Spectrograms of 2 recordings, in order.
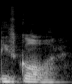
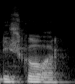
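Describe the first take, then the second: First: The final r sound is dropped. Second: The final r sound is pronounced. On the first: This is how the English say it. "ওরা কী বলবে? ... ইংরেজি জাতি আর এর উচ্চারণ করে না" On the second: This is how local speakers usually say it. "আমরা সাধারণত বলি ডিসকভার"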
